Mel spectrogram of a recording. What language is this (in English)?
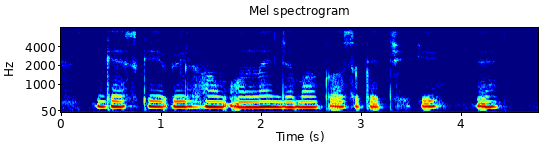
Maithili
